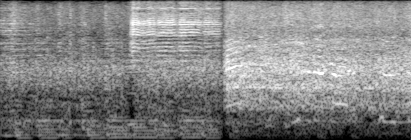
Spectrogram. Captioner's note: crowd cheering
